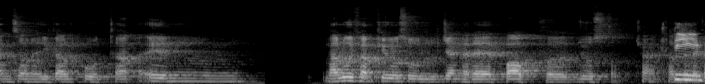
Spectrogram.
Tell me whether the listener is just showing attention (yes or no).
no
